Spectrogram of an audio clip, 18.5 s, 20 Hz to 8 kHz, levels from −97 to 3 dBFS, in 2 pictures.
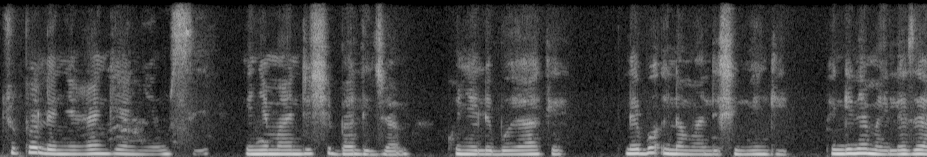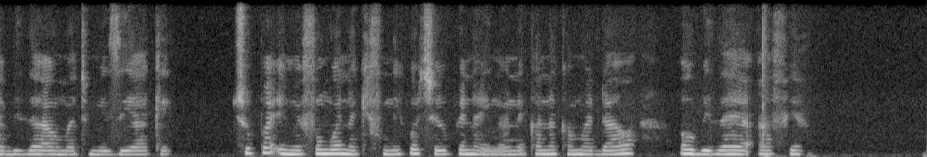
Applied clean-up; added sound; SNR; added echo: none; none; none; none.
